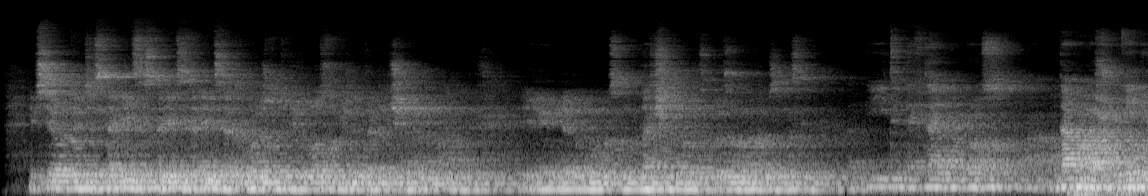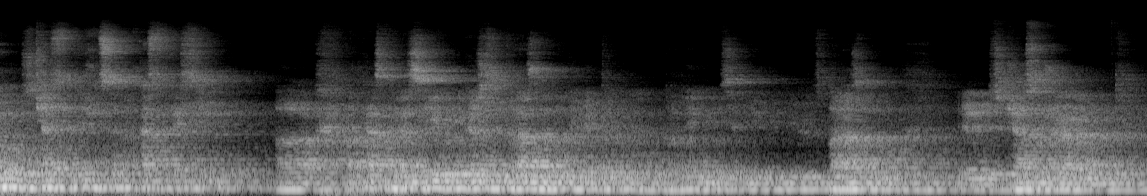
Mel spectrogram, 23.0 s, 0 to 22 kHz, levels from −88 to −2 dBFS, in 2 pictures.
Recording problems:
room echo; strong; dies away in 2.9 s
off-mic speech; far

